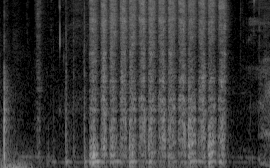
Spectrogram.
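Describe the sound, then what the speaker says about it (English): Steady back-and-forth rasping of sandpaper scrubbing old glue off a wooden guitar surface at the bridge area, a rhythmic series of strokes close up, with no talking. "And so more sanding and more sanding."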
